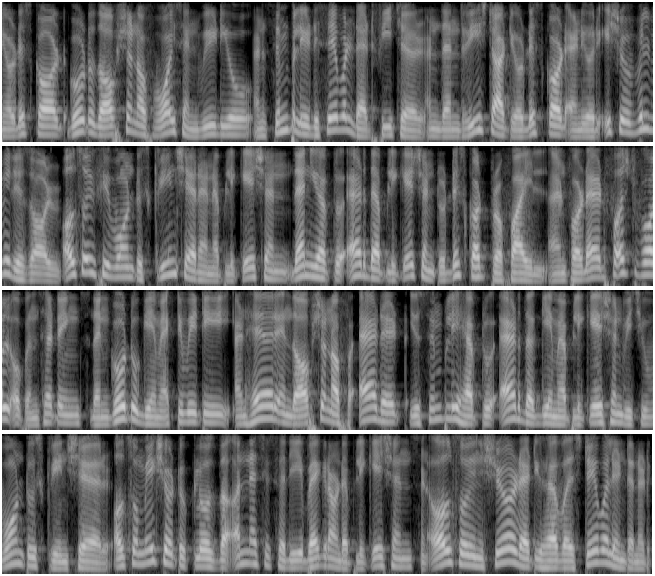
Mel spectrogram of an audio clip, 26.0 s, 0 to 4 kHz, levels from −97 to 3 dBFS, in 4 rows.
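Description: No audible technical faults present.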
